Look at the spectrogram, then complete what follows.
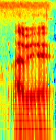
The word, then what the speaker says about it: Libya: like there's heavy floods in, I don't know how you say it, Libya? Is that how you say it? Yep. Libya, yeah, like Lebanon and all those places.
